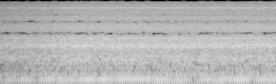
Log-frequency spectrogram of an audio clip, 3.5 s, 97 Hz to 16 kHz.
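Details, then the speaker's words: Chevy with excess black smoke and hard cold starts, idling after fuel pump pressure was lowered with a 10 mm wrench: an even, smooth low idle hum with no misses or knocks; the engine feels a bit more stable. "eso nos va a ayudar y hasta se siente un poquito más estable el carro"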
